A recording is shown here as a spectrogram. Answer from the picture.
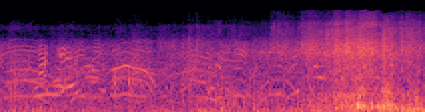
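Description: Children's high-pitched calls and shouts from the slope, then a sled sliding fast over the snow close by, a rushing scrape that grows and is loudest near the end.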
